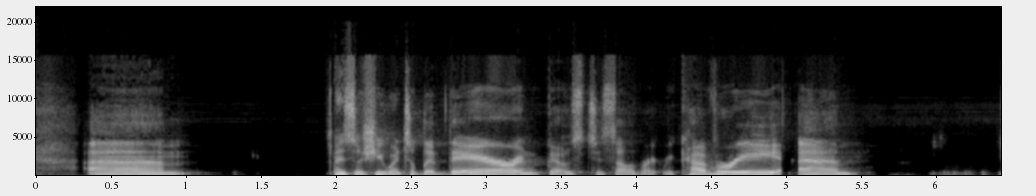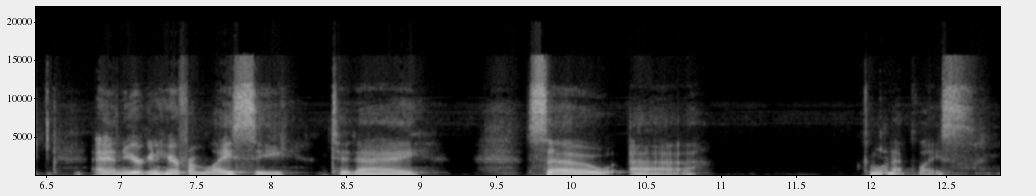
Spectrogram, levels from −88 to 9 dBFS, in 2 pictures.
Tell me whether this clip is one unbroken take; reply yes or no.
no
